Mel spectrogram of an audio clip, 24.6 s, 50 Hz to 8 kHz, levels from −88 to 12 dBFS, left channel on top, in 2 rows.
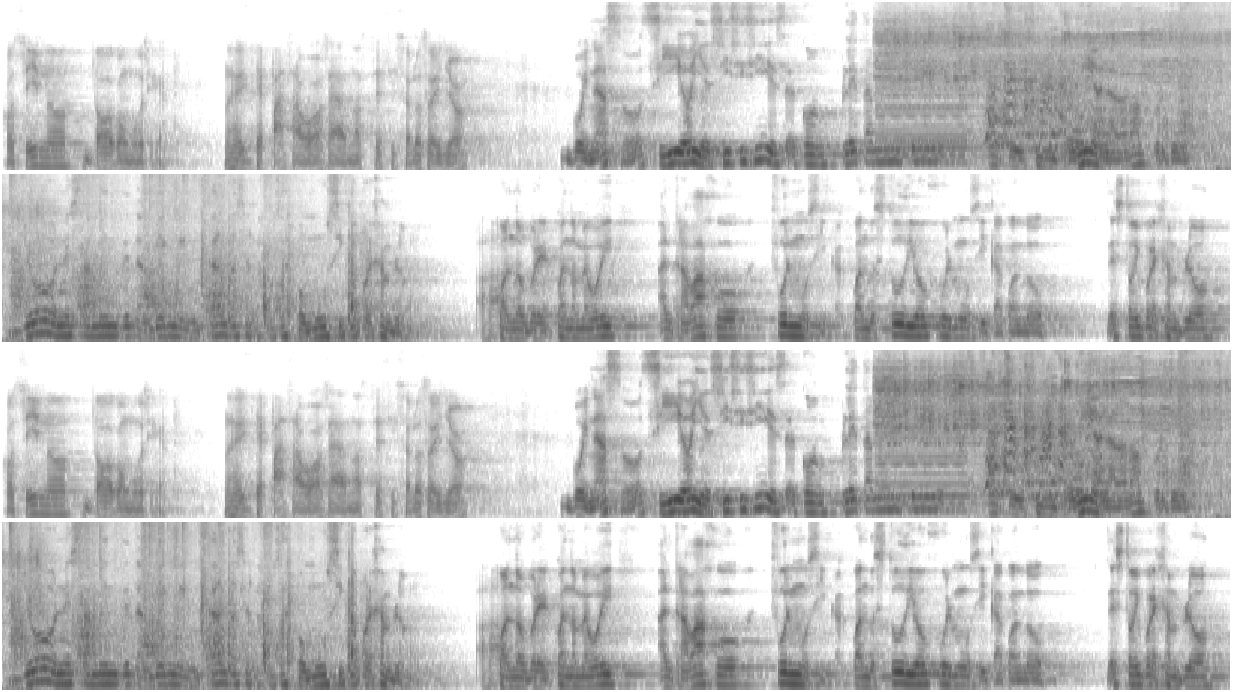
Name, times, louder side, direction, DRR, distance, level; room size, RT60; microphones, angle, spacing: voice 1, 0.0-1.6 2.2-5.3 16.2-16.4 17.0-17.4, right 1 dB, 5° right, 6 dB, 0.7 m, -40 dB
voice 2, 5.6-9.4 9.8-11.9 12.3-16.3 17.2-18.4 18.8-19.7 20.0-20.5 20.8-22.7 23.3-24.4, right 1 dB, 25° right, 12 dB, 1.1 m, -29 dB
sound 1, 8.7-15.8, right 5 dB, 50° right, 2.0 m, -32 dB
23.5 x 23.0 x 8.5 m, 1.4 s
head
